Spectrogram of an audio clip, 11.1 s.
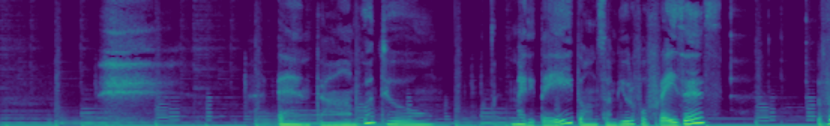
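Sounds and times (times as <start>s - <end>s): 
deep breath during a meditation session: 0.0s - 3.7s
sustained low musical tones: 0.0s - 11.0s
speech: 3.7s - 5.9s, 6.8s - 9.6s, 10.9s - 11.0s.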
